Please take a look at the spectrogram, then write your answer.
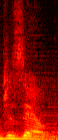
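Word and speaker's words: Jezaille: I know it's pronounced Jazelle, but Jezebel is a cuter name.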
